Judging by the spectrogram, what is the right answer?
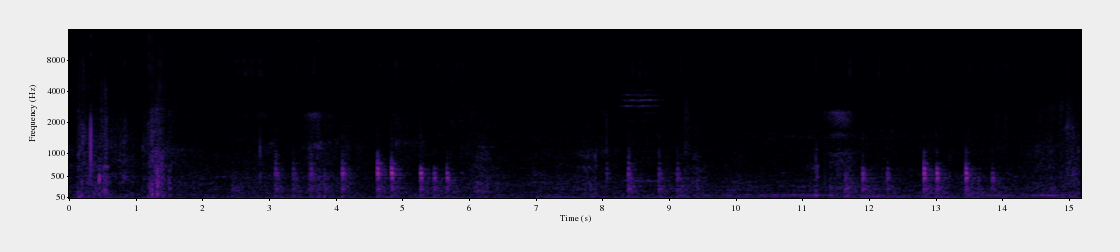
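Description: Hand writing of maths equations, a pen scratching and tapping across paper in close, irregular strokes with brief pauses, steady and alone without speech.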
